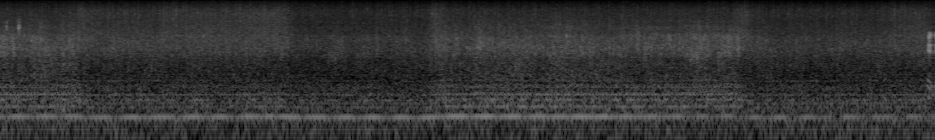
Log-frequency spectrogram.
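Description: Propeller aircraft engine droning steadily in War Thunder, a continuous loud hum with a stable low tone and faint wind noise over the whole stretch.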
